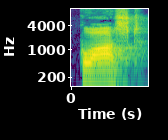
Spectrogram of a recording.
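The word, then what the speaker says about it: quash: यहां मैं खास तौर पर बताना चाहता हूं यह जो शब्द है क यू ए एस एच इसको ज्यादातर मैंने देखा है क्वश बोलते हैं। जबकि इसका सही उच्चारण है क्वाश।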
